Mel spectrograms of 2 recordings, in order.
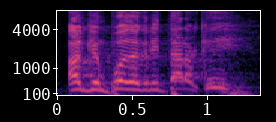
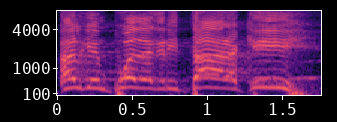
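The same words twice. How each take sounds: First: Said in the usual way. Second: Louder, pushing the crowd on "gritar"; asked again with more force on "gritar"; louder call. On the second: Shown as a demonstration. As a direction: call out to the congregation to shout. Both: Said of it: "No, no han gritado".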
